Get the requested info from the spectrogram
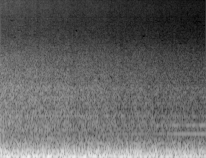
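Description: The low rumbling tail of electronic dance music on a club sound system, with faint held tones, fading slowly with no beat left.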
